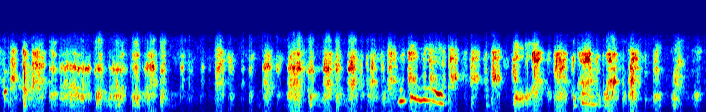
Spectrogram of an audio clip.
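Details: While getting a massage, a dog keeps up strange rapid whimpering and grumbling noises in quick uneven bursts, some sliding up and down in pitch, with a person's voice reacting nearby.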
